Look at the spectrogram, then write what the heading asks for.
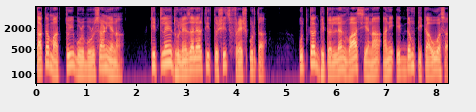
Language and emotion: Goan Konkani, neutral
